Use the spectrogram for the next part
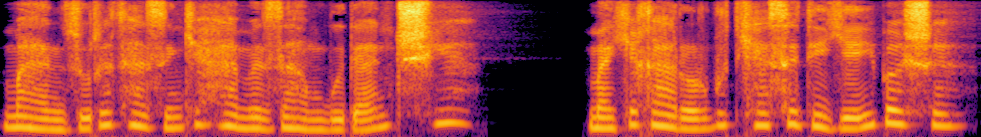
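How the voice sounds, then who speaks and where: A woman's voice: fairly low pitch, a little mellow, no echo, studio quality. A woman voicing a caring but headstrong young husband in a spoken story, firm and teasing in turn.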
